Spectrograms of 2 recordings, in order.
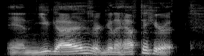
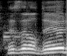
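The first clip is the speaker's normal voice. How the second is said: excited gush; 7 semitones higher, 9 dB louder than usual. Real, not acted. Gushing over the doll.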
